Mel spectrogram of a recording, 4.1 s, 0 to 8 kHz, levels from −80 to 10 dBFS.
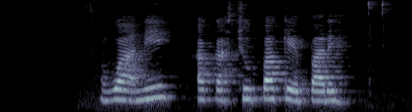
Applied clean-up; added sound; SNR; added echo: none; none; none; none.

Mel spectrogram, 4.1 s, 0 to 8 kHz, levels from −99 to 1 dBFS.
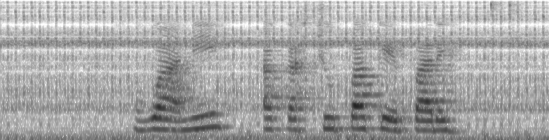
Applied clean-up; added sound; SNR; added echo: none; Tools; 12 dB; none.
